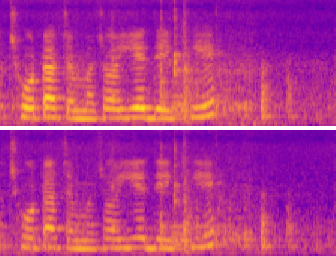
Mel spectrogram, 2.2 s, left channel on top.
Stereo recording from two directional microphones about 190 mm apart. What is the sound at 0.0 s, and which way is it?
Dishes, 30° left (ahead or behind).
